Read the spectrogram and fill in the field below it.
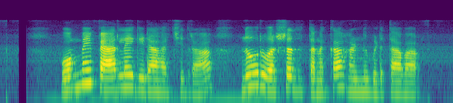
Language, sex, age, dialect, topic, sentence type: Kannada, female, 25-30, Dharwad Kannada, agriculture, statement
